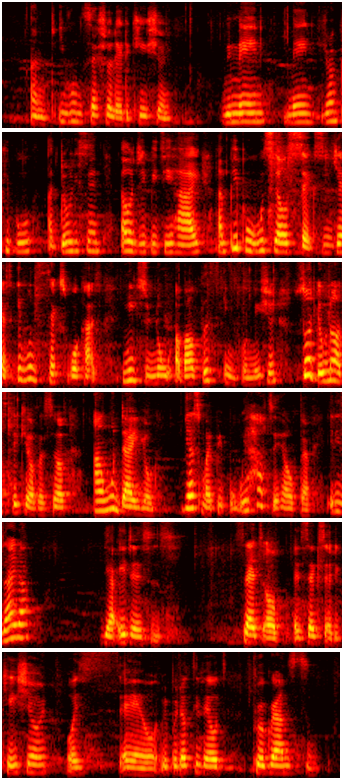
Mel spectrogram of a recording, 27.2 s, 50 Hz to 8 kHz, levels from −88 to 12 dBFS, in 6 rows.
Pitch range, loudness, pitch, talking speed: 170-230 Hz, -26 LUFS, 195 Hz, 135 wpm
